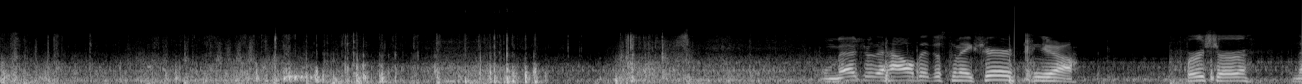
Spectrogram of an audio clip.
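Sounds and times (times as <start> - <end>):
wind rush on microphone: 0.0 - 7.6.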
